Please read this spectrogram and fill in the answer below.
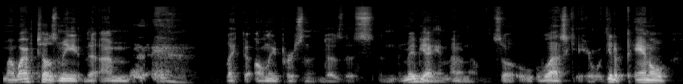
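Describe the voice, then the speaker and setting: A married man chatting as a guest on a video call, with a very low, husky voice. He gets enthusiastic and trips over his words now and then. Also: expressive, a little fast. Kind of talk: casual group chat.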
